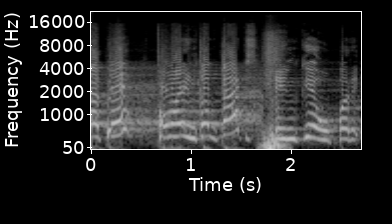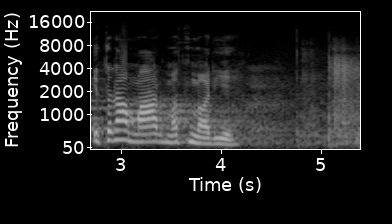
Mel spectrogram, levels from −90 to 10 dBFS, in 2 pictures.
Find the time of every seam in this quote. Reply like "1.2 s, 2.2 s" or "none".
1.6 s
